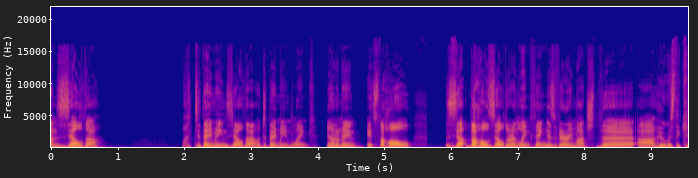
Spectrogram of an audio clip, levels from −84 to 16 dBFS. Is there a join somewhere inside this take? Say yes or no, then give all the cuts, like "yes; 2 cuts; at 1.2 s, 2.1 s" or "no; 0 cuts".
yes; 3 cuts; at 4.0 s, 4.7 s, 5.6 s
